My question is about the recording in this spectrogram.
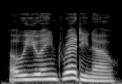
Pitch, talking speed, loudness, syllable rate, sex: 215 Hz, 245 wpm, -14 LUFS, 5.8 syllables/s, female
